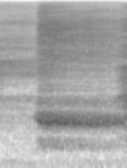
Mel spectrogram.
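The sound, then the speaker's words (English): A deep breath drawn in through the nose during a guided breathing exercise: one long, steady, airy inhale that rises out of near silence and holds at a moderate level for over a second. “I want you to take a deep breath in with us.”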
